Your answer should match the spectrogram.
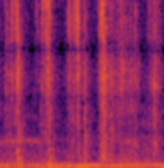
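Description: A deck of Legendary Encounters: Alien cards is shuffled in a quick run of soft, rhythmic riffling flutters, close and fairly quiet, with no voices.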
